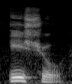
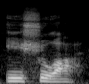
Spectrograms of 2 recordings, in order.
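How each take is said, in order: First: "Ishu" as EE-shoo, ending on the oo; shown pronunciation. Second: "Ishua" as ee-shoo-AH, with an added final ah; older pronunciation. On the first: Teacher repeating the name so viewers recognize it, demonstrated pronunciation. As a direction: repeat "Ishu" in two syllables, no final ah. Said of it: "it's pronounced Ishu". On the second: Teacher showing how the name was possibly said earlier, older pronunciation. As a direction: sound out "Ishua" in three syllables. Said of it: "earlier on it was pronounced". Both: Shown as a demonstration.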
